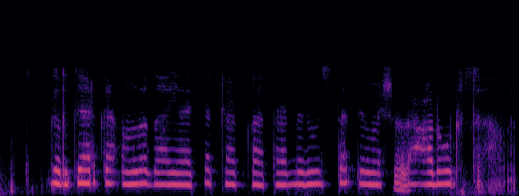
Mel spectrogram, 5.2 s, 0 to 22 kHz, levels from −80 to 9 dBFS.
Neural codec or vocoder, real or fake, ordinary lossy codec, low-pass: codec, 16 kHz in and 24 kHz out, 0.9 kbps, LongCat-Audio-Codec, fine tuned four codebook decoder; fake; none; 5.4 kHz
